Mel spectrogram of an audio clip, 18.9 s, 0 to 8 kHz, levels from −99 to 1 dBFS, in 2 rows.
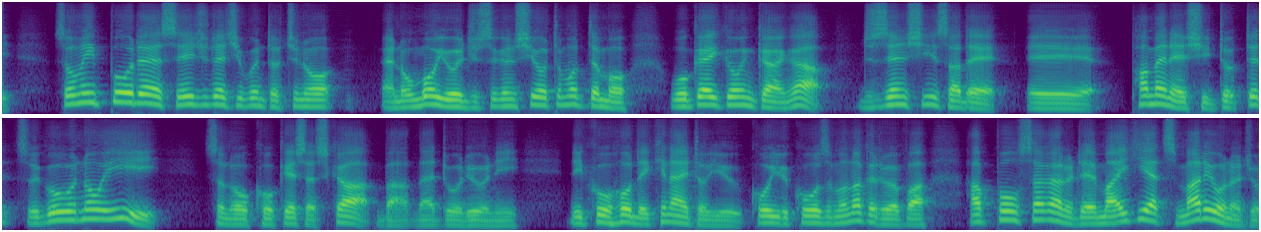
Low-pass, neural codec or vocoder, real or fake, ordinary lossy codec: none; codec, 16 kHz, 0.2 kbps, FocalCodec; fake; none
